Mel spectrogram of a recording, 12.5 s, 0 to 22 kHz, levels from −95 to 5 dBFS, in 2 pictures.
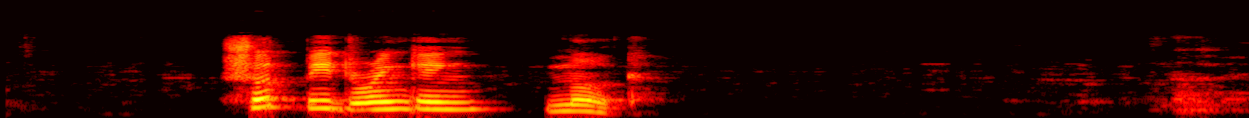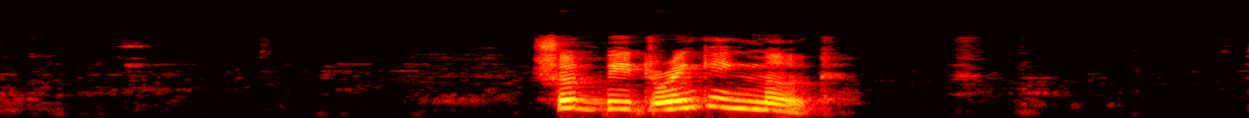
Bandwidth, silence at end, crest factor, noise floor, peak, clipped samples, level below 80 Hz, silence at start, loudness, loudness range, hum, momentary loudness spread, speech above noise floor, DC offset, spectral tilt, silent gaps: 7.6 kHz; 2.1 s; 24 dB; -86 dBFS; -6 dBFS; under 0.1%; -78 dBFS; 1.1 s; -25 LUFS; 11 LU; none; 16 LU; 62 dB; under 0.1%; -4.5 dB/octave; none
